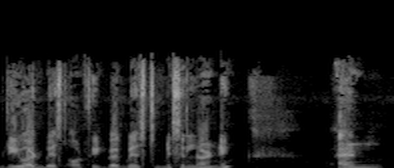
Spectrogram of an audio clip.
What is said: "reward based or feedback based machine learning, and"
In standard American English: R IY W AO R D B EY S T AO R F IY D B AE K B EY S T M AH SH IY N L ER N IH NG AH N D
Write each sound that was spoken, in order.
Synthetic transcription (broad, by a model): R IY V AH R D B EY S T AO R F IY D B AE K B EY S T M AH S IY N L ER N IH NG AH N D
